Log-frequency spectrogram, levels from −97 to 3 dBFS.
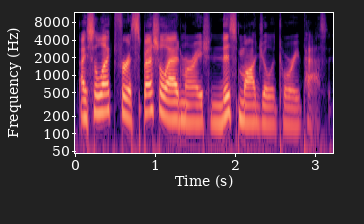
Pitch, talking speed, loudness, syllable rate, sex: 175 Hz, 150 wpm, -18 LUFS, 6.5 syllables/s, female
